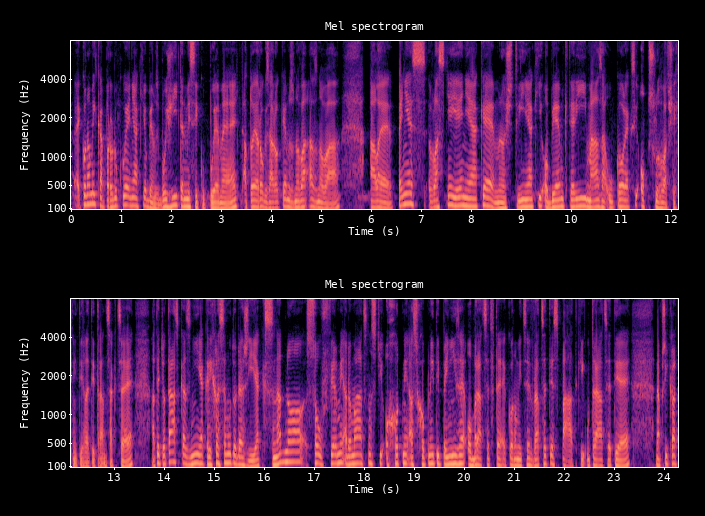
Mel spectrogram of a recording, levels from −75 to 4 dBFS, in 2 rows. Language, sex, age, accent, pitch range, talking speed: Czech, male, 40-59, native, 105-145 Hz, 170 wpm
